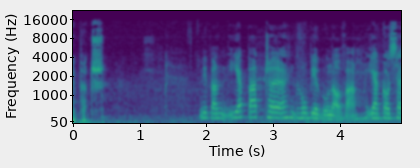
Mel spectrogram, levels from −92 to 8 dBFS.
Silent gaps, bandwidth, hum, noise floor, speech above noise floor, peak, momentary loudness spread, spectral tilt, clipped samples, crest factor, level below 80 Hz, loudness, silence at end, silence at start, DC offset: none; 15.5 kHz; none; -53 dBFS; 26 dB; -10 dBFS; 6 LU; -4 dB/octave; under 0.1%; 18 dB; -52 dBFS; -27 LUFS; 0 s; 0 s; under 0.1%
